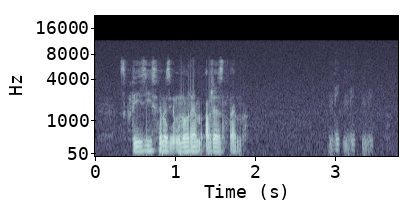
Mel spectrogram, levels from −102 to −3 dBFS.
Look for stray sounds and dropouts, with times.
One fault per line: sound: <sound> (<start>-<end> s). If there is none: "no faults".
sound: laugh (2.9-3.5 s)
